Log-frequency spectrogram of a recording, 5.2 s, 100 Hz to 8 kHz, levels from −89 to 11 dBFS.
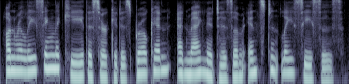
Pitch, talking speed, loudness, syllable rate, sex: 170 Hz, 135 wpm, -16 LUFS, 4.2 syllables/s, female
